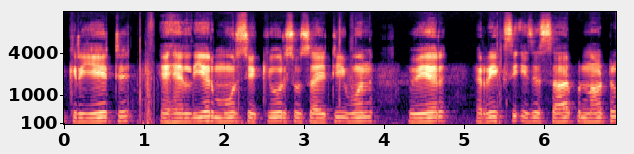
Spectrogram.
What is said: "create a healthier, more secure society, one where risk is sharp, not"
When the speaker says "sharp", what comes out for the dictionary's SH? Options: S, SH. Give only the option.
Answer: S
